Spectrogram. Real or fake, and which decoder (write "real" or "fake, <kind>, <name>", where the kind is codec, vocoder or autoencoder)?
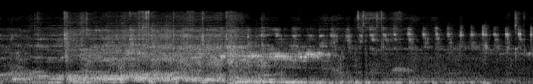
fake, codec, SNAC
